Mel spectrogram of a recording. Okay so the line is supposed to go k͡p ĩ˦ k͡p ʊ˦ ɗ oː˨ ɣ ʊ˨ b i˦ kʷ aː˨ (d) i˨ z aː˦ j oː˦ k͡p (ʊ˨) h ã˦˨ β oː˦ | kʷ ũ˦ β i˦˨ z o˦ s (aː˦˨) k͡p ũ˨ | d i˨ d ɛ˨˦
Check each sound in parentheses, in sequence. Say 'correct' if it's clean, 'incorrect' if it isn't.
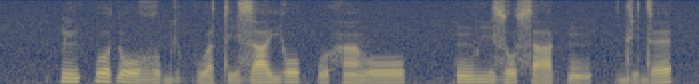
incorrect: t, correct, incorrect: aː˨

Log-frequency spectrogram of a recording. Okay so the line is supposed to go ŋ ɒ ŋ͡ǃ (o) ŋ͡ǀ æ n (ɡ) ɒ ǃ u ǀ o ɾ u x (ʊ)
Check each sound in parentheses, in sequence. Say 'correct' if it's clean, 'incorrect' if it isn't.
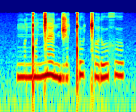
correct, incorrect: d͡ʒ, incorrect: u

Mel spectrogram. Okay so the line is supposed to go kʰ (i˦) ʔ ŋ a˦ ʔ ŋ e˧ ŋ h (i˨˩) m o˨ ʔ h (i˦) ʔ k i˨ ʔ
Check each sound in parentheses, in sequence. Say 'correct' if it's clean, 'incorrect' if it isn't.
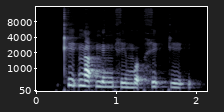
correct, correct, correct

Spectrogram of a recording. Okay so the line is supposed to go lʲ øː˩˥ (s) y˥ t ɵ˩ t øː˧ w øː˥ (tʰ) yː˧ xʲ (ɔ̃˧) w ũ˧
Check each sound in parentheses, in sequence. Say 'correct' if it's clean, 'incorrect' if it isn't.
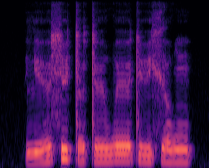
correct, incorrect: t, incorrect: ɔ˧

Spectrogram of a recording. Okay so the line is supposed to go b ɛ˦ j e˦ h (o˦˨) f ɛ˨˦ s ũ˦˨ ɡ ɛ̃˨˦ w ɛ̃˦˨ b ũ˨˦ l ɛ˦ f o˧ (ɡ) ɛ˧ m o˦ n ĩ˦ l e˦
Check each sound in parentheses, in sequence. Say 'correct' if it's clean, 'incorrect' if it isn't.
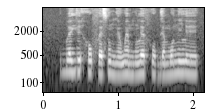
correct, correct

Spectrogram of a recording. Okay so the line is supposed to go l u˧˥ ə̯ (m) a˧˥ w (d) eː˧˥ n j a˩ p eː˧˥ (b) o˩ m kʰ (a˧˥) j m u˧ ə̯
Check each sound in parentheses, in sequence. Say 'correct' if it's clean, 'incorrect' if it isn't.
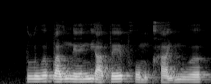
incorrect: b, incorrect: n, incorrect: pʰ, incorrect: a˩˧

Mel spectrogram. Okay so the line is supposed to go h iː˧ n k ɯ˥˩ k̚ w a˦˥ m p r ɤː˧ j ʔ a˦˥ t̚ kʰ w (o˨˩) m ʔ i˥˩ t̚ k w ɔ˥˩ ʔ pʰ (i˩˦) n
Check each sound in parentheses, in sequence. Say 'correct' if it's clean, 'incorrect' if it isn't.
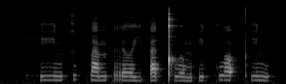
correct, incorrect: i˥˩

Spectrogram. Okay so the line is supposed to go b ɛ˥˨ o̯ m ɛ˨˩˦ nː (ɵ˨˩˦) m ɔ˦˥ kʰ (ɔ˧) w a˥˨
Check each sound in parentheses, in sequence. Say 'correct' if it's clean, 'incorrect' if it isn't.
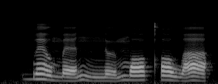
correct, incorrect: ɔ˥˨

